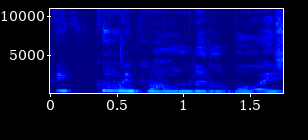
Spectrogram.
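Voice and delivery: loud high taunting yell; mocking shouted taunt. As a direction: call it across the field. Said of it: "yelled Billy".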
